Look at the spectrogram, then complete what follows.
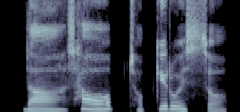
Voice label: sadness, monologue

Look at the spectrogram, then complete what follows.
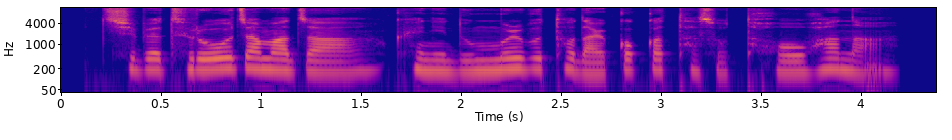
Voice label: sadness

